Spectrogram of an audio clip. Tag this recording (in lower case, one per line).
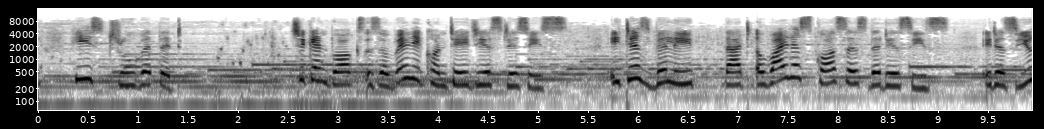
speech
music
